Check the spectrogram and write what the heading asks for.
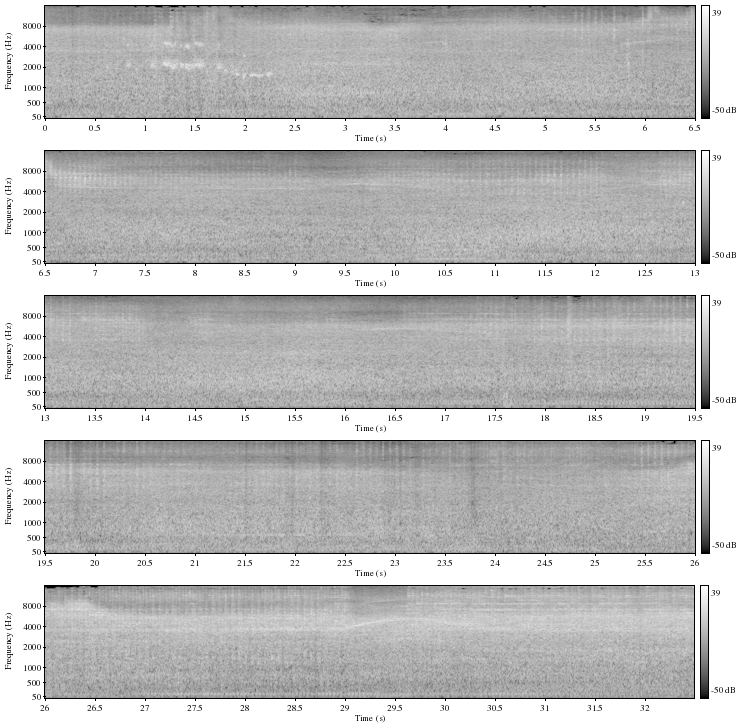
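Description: Steady road traffic: cars, vans and trucks driving past on a wide multi-lane city street, with a continuous hum of engines and tyres.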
